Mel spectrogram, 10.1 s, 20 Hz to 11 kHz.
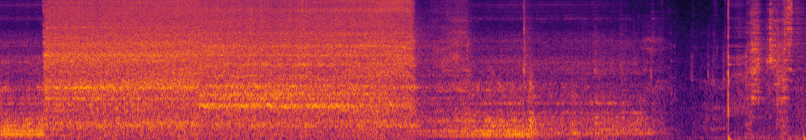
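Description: Bandsaw cutting through 18-gauge sheet metal: a loud, steady rasping hiss of the blade in the metal for about four and a half seconds. The saw then runs on unloaded and its hum dies away, with a sharp click near the end.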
